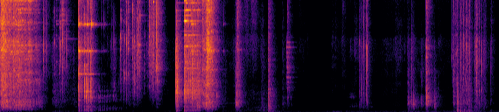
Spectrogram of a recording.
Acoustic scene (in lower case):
kitchen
